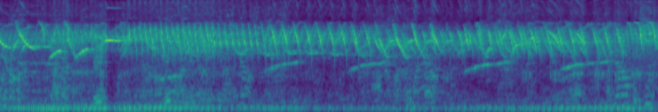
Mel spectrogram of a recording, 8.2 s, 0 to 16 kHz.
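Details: At a Pringsewu singing contest on 22 September 2019, a canary delivers a long, fast rattling trill of tightly repeated notes, with occasional rising whistles over it. Chattering crowd voices sit underneath throughout.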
